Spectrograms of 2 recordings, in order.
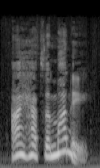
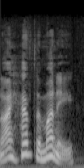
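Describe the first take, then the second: First: "I have the money" pitched much higher; insistent repeat. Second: Said in the usual way. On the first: A narrator's reading. Roland repeats "I have the money" to the doubting Feegle, insistent. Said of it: "Roland repeated".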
